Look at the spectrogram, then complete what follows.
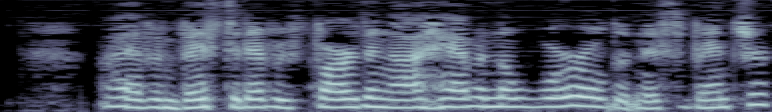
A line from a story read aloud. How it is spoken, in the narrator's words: continued Captain Bunting sadly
